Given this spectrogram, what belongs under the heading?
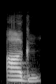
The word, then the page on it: argol: Indian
